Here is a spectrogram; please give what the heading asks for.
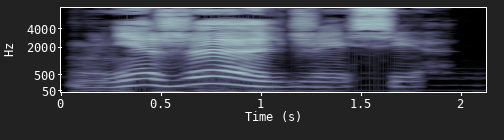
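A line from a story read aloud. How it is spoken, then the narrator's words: Deep, even drawl. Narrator (Russian): нараспев протянул глубоким, ровным голосом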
